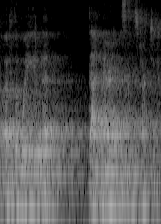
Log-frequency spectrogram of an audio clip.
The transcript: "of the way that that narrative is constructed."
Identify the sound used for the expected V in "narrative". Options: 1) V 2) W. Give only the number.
1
